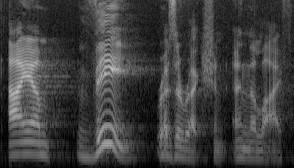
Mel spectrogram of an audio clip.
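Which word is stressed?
the. The word "the" carries the main stress. It is the only one, not one of many. "It's exclusive to Jesus"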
